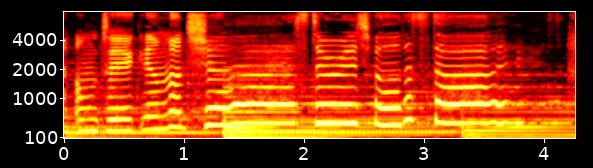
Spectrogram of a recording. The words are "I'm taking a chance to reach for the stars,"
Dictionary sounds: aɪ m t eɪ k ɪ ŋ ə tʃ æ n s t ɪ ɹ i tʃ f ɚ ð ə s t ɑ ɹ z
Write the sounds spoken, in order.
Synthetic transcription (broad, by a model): aɪ m t eɪ k ɪ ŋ ə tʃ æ s t ɪ ɹ i tʃ f ɚ ð ə s t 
